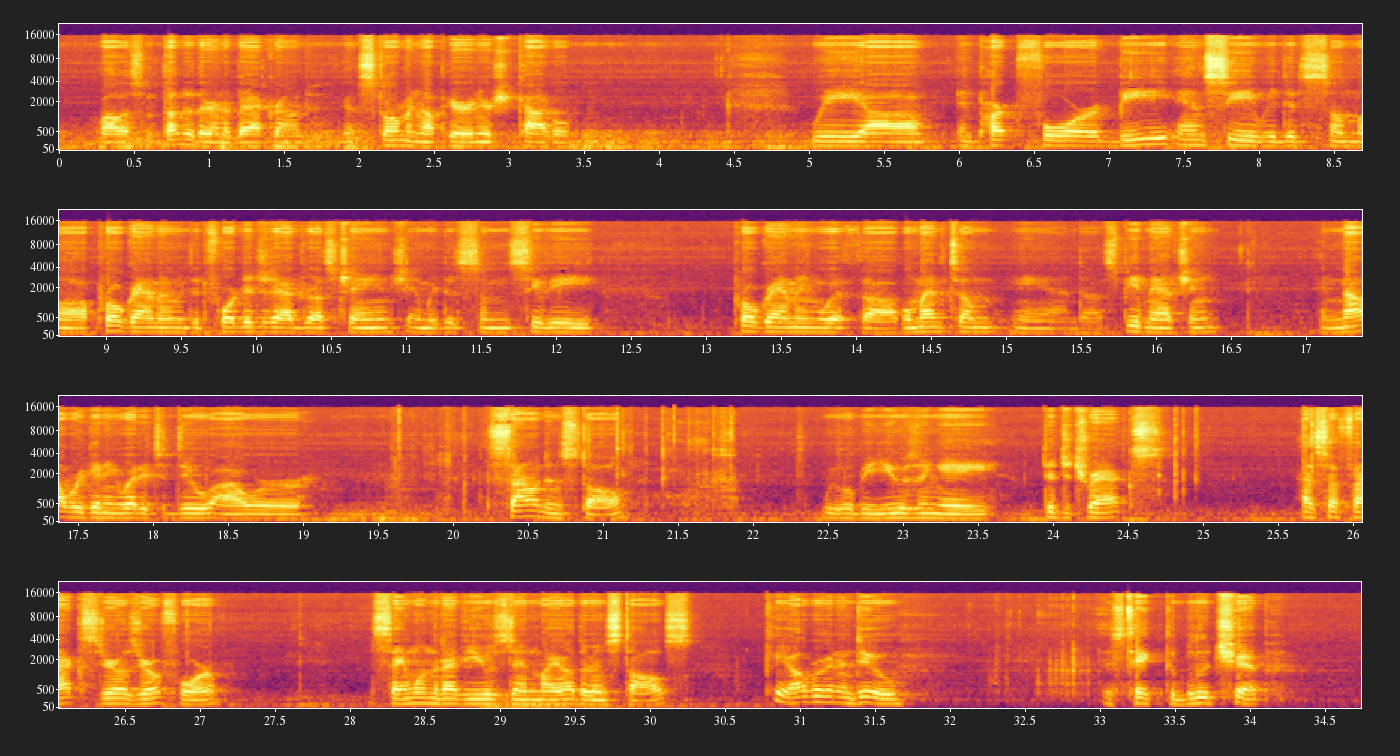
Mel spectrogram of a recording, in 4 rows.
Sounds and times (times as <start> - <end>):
Speech: 0.2 - 3.6, 5.0 - 12.3, 13.2 - 16.5, 17.1 - 19.1, 20.2 - 21.2, 22.4 - 24.8, 25.6 - 27.3, 28.2 - 31.8, 33.0 - 34.3.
